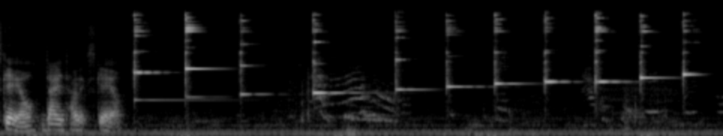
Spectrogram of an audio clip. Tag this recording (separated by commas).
Wind chime, Chime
